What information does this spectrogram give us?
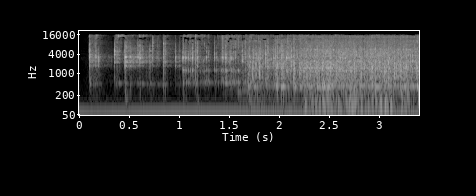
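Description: Coins dropping into a piggy bank: a few sparse metallic clinks at first, then a rush of jingling and rattling that builds into a steady, bright cascade, heard alone.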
